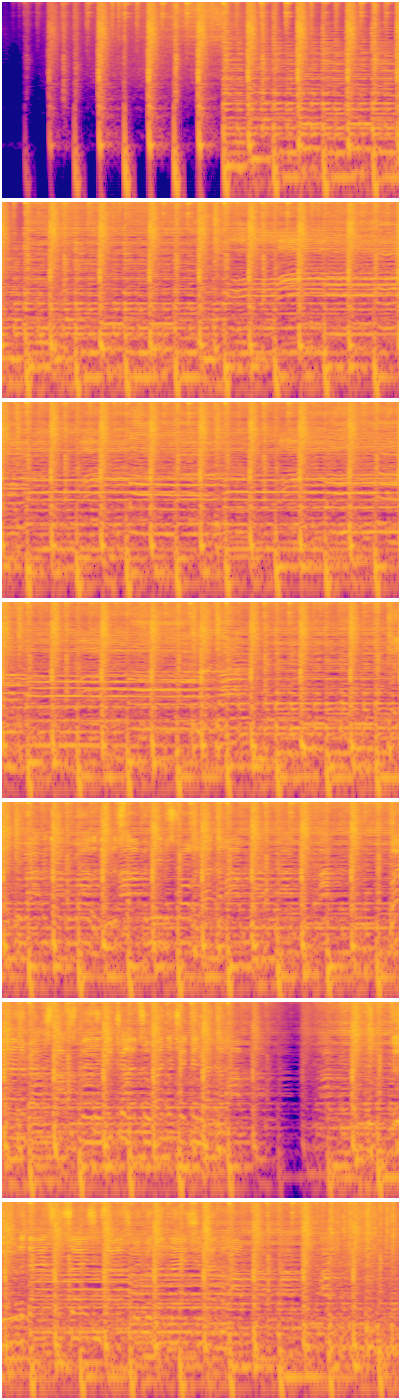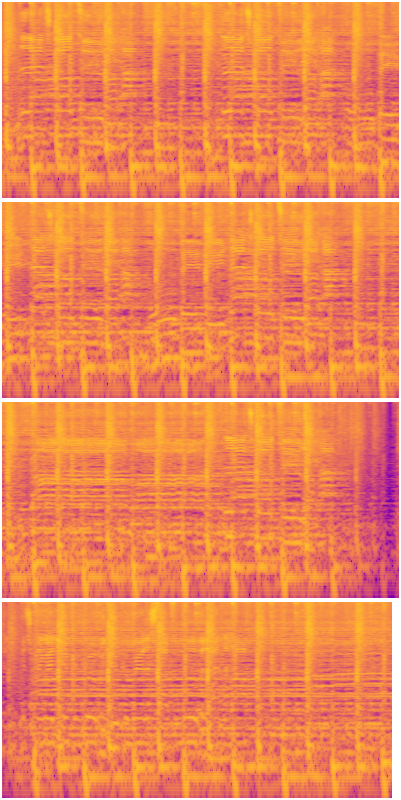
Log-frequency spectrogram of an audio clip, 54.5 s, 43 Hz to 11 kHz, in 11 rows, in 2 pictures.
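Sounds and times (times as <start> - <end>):
music at 193 bpm: 0.2 - 54.4.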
